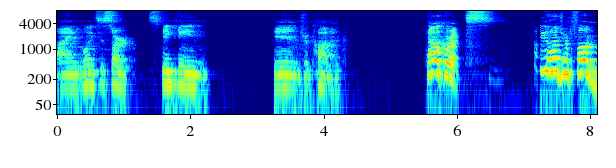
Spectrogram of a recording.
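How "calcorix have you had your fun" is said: put-on Scottish accent, pitched up. Speaking in Draconic to the dragon: accidental Scottish accent. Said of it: "I made him Scottish".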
